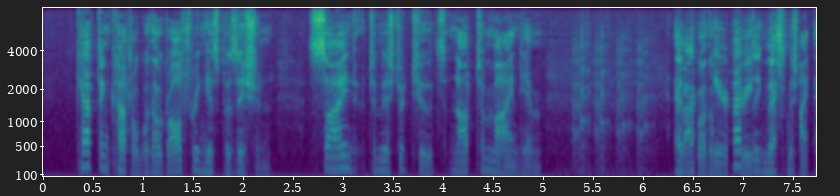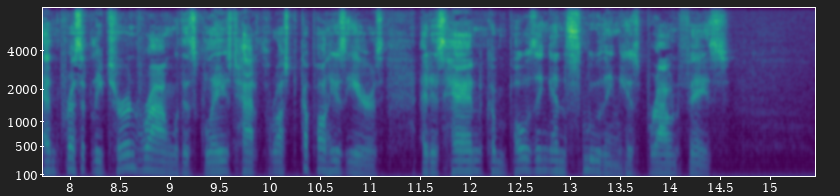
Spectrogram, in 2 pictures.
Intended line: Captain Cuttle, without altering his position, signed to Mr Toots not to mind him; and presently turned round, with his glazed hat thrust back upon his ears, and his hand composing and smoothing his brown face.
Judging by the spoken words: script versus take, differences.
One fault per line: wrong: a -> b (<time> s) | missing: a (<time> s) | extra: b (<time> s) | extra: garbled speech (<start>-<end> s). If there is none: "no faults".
extra: garbled speech (6.3-7.7 s)
missing: back (10.3 s)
